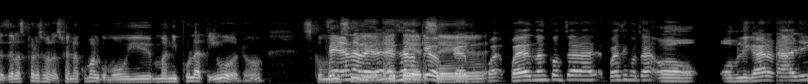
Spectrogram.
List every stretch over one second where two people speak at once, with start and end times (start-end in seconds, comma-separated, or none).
3.2-5.0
